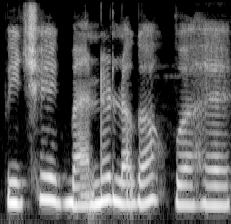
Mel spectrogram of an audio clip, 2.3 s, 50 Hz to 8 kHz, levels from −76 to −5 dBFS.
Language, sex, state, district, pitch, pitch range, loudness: Hindi, female, Jharkhand, Ranchi, 245 Hz, 230-265 Hz, -13 LUFS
